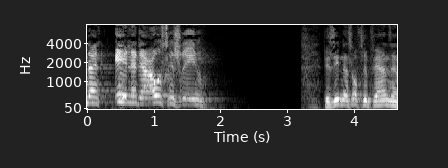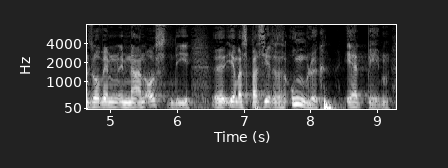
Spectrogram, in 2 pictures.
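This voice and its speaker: A man's voice: a little high, slightly rough. An older man giving a conversational sermon as a lay preacher, breaking into rising, emphatic bursts. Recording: echoey hall.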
